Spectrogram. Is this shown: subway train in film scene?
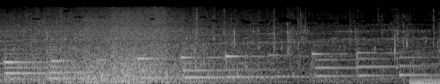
no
